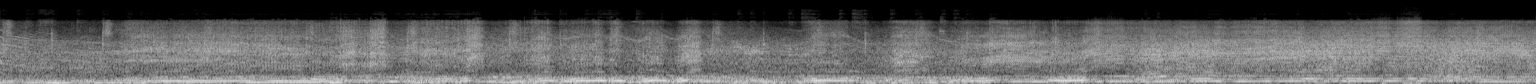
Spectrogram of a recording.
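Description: Supercharged V8 of the Zombie monster truck revving hard as the truck spins donuts on dirt, its pitch rising and falling with the throttle.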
